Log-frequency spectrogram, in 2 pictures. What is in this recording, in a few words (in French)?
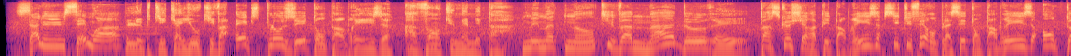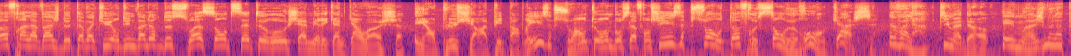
Pub radio Pare brise; Rapid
